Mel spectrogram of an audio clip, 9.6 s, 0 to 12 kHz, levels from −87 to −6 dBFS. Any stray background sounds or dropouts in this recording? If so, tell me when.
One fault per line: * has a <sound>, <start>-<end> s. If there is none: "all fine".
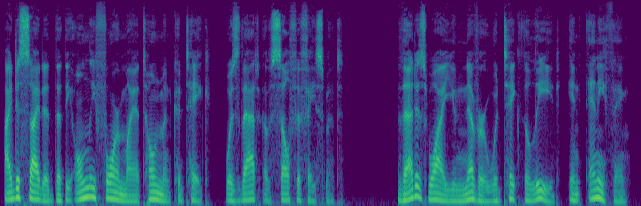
all fine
